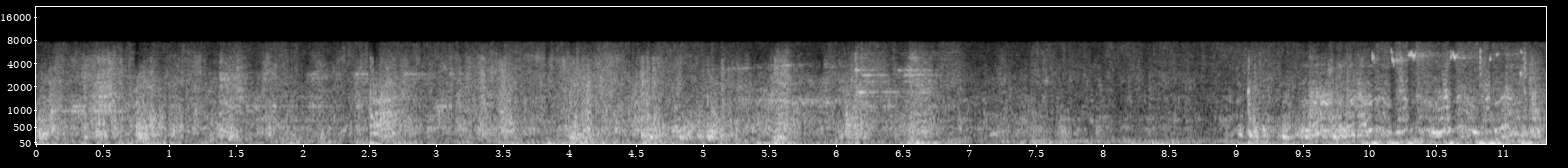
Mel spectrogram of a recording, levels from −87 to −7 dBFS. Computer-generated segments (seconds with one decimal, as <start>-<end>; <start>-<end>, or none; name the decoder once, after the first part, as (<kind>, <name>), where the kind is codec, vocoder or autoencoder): 0.5-1.7 (vocoder, Vocos); 6.4-7.4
